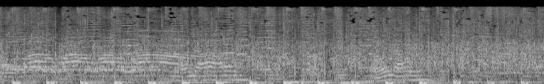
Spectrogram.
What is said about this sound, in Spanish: The Morning Show en Apple TV y hoy están con nosotros las protagonistas y productoras de la serie Jennifer Aniston y Reese Witherspoon. Un aplauso para ellas.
